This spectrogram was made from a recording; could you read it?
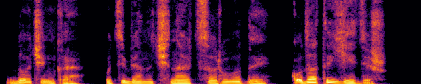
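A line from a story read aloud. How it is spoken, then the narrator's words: Quiet woman's voice. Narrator (Russian): женщина тихо сказала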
